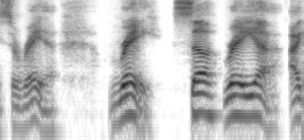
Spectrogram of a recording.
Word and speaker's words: Saraya: Britt Baker DMD versus Soraya or excuse me Saraya Rey so Ray yeah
